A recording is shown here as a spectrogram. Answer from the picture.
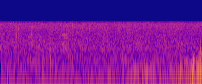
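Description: Silken windhounds' paws thudding on the grass as they run and play close by: a string of irregular low thuds that grows louder near the end, over a faint steady outdoor hiss.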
